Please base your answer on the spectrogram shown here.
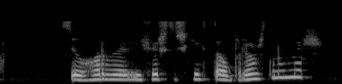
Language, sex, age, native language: Icelandic, male, 11, Icelandic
